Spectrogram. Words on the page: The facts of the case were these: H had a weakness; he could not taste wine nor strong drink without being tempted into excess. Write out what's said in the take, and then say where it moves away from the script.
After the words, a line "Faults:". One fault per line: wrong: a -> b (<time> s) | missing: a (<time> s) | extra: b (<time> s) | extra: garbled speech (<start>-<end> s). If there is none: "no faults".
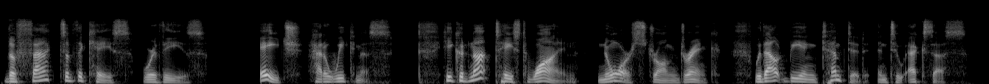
The facts of the case were these: H had a weakness; he could not taste wine nor strong drink without being tempted into excess.
Faults:
no faults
